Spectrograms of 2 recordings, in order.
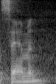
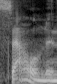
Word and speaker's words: salmon: Do you pronounce the L in salmon? Of course, it's salmon. It's salmon.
